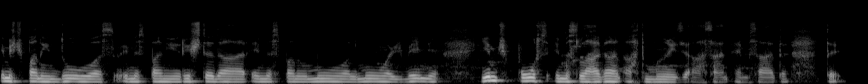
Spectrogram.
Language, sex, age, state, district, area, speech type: Kashmiri, male, 45-60, Jammu and Kashmir, Ganderbal, urban, spontaneous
